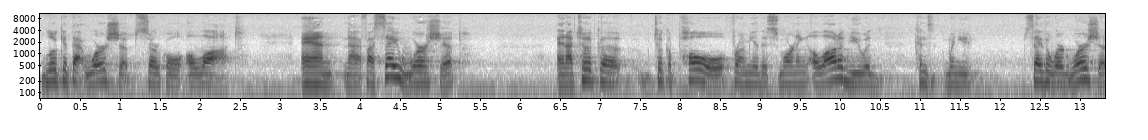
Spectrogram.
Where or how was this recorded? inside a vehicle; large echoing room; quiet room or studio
large echoing room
